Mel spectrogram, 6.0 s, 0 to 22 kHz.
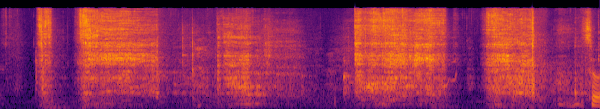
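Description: Stanley No. 8 jointer hand plane taking long strokes along the edge of a figured wood neck blank, the iron shearing off shavings in about four passes of roughly a second each. The freshly sharpened iron is cutting well.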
